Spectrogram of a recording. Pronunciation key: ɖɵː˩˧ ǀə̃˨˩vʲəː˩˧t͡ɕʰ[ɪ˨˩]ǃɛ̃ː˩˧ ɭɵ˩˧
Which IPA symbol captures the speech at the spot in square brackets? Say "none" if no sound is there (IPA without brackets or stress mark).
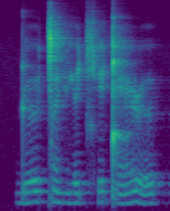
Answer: ɪ˨˩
